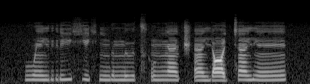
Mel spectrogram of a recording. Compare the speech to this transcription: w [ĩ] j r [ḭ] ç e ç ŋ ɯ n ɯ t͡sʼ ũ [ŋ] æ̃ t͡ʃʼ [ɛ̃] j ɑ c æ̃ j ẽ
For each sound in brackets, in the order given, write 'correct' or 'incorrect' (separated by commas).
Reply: incorrect, incorrect, correct, incorrect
